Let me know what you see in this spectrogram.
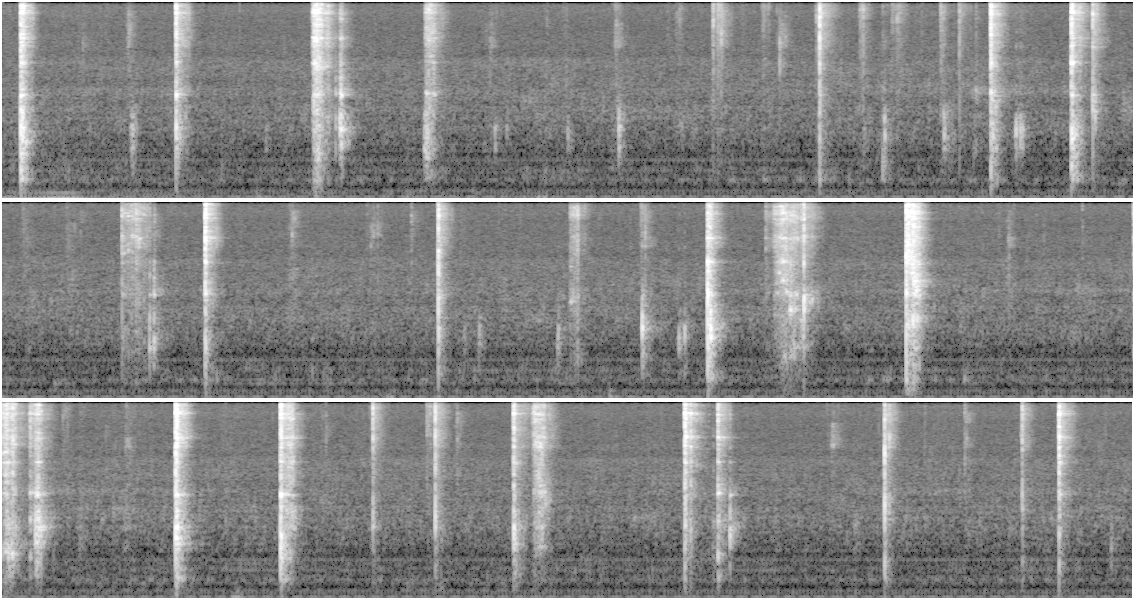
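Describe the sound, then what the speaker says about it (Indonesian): Stirring and pressing green chili sambal with anchovies in a pan, heard as sharp, irregular metal clinks and scrapes of a utensil against the pan over a steady low hum, fairly close and with no talking. "Kita aduk lagi, kita piriak lagi dengan terinya."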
